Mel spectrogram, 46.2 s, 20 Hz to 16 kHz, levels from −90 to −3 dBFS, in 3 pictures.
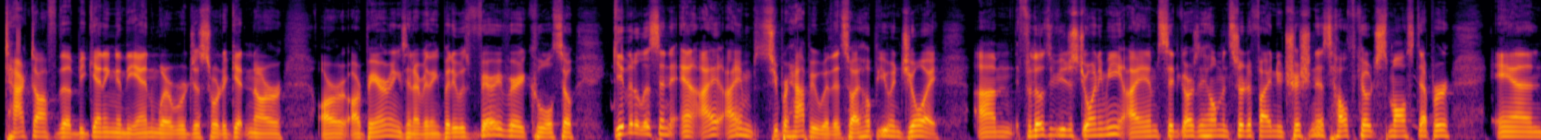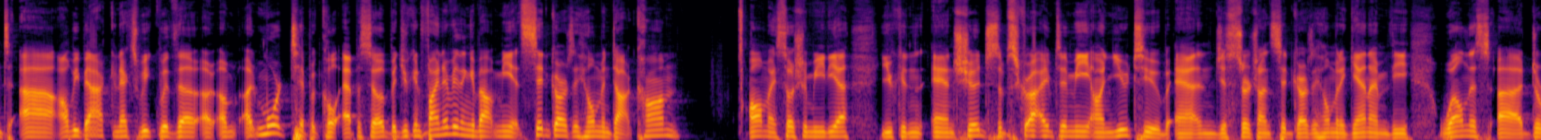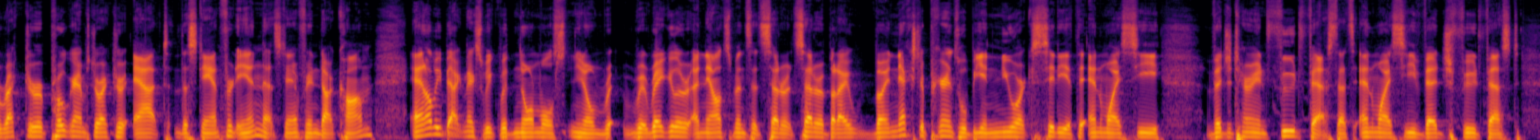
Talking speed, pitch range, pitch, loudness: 205 wpm, 110-130 Hz, 115 Hz, -22 LUFS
